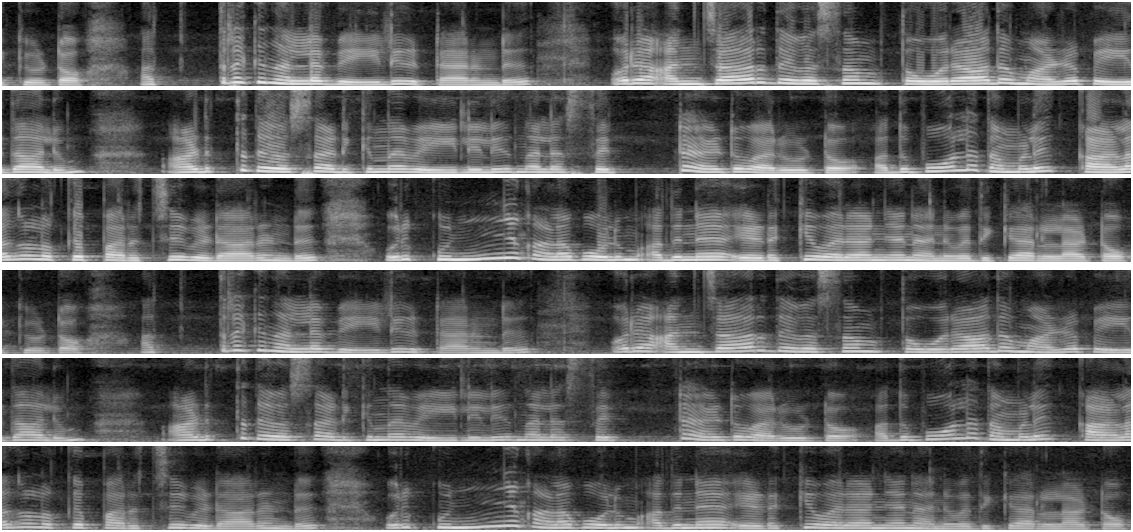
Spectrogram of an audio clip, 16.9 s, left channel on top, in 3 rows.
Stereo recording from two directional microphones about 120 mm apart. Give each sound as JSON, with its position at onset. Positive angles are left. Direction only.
{"t": 0.1, "sound": "a woman's voice", "side_deg": 45}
